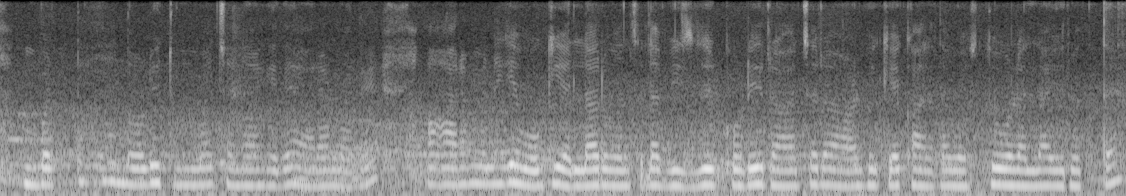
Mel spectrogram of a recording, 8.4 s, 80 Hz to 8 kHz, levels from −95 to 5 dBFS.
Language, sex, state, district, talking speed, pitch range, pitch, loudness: Kannada, female, Karnataka, Mysore, 120 wpm, 185-205 Hz, 195 Hz, -15 LUFS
